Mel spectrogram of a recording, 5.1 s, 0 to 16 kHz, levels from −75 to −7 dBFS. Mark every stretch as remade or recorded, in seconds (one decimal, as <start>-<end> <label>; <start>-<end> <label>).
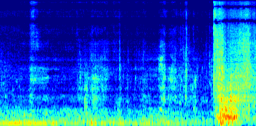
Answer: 0.0-0.4 recorded; 0.4-3.5 remade; 3.5-5.1 recorded

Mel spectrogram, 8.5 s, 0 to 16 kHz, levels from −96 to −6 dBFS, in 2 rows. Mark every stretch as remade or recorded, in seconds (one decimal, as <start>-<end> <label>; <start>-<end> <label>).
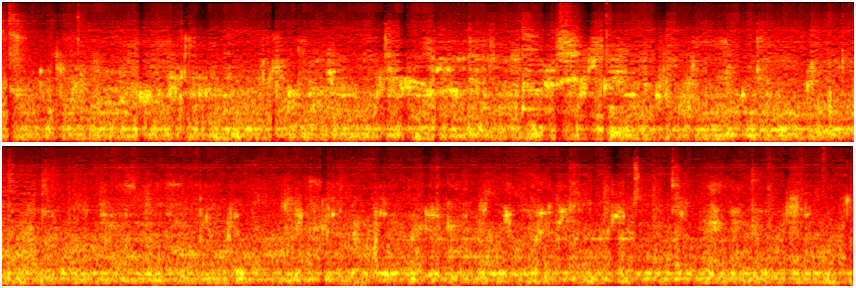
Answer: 0.0-8.5 remade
